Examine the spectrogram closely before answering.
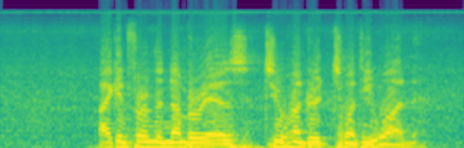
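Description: An older man speaks calmly into a microphone over loudspeakers in a large hall.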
